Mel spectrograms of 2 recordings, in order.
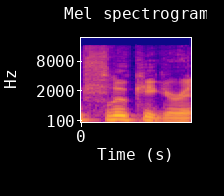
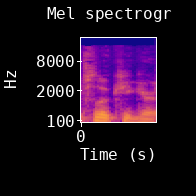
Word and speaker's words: Fluckiger: he says my name right every time flukiger it's so funny I've lived my whole life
